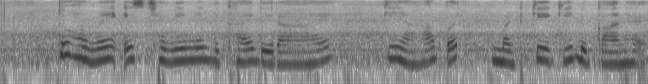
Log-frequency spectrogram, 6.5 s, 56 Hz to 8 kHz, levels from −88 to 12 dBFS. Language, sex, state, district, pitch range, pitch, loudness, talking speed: Hindi, female, Gujarat, Gandhinagar, 200-240 Hz, 220 Hz, -18 LUFS, 150 wpm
